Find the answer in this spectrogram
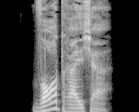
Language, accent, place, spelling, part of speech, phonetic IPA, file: German, Germany, Berlin, wortreicher, adjective, [ˈvɔʁtˌʁaɪ̯çɐ], De-wortreicher.ogg
- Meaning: 1. comparative degree of wortreich 2. inflection of wortreich: strong/mixed nominative masculine singular 3. inflection of wortreich: strong genitive/dative feminine singular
